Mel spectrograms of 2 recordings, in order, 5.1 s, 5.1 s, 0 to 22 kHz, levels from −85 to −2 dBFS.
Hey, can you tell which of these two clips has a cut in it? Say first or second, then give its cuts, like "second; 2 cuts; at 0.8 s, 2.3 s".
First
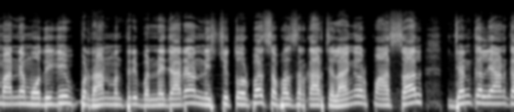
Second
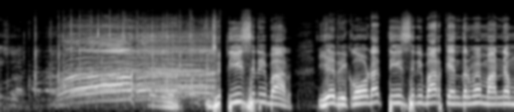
second; 1 cut; at 2.2 s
